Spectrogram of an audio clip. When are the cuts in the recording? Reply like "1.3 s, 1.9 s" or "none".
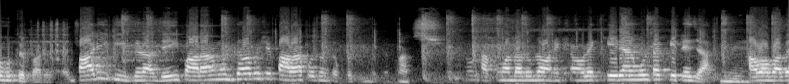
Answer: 4.5 s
